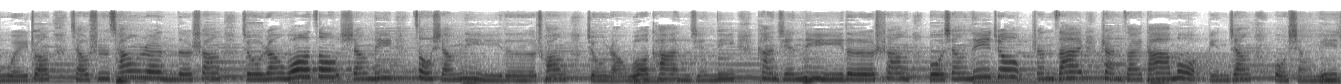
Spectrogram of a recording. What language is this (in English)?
Chinese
